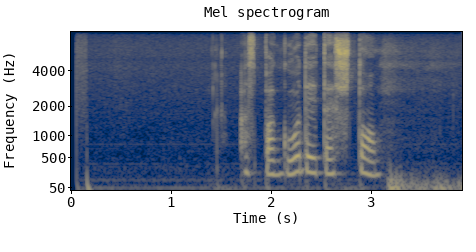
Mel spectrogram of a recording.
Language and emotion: Russian, neutral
